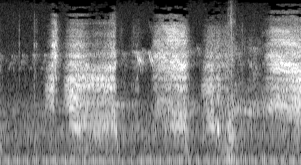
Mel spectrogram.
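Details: Male Satin Bowerbird performing his elaborate courtship display at his bower, decorated with flowers and blue trinkets, for a visiting female: four loud, harsh, buzzy hissing bursts, each around half a second long, over a steady low hum.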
